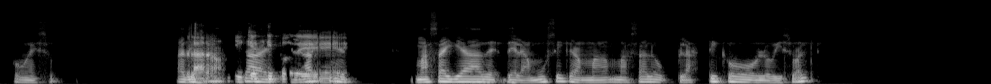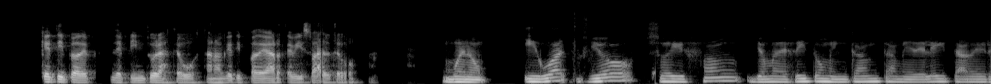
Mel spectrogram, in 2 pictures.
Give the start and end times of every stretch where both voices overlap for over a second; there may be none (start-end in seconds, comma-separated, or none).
1.8-3.5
